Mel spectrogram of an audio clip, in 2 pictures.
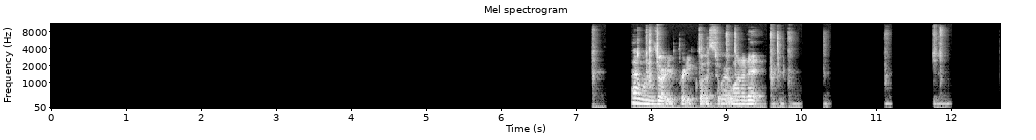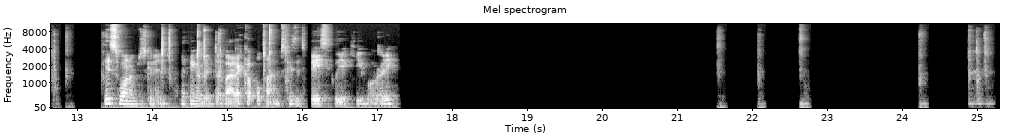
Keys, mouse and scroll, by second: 1.1 click, 3.6 click, 6.0 right click, 7.0 shift+f, 7.7 shift+f, 8.0 right click, 9.2 alt+right click, 11.6 f, 12.9 alt+right click, 13.4 ctrl+right click, 14.0 ctrl+d, 14.5 ctrl+d, 15.4 shift+f, 18.2 click, 22.0 right click, 22.6 alt+right click, 24.3 shift+right click, 24.7 shift+f, 25.1 alt+right click.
